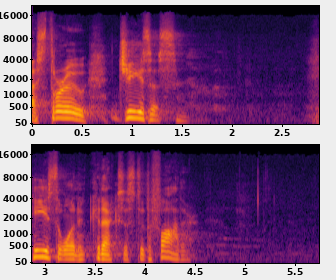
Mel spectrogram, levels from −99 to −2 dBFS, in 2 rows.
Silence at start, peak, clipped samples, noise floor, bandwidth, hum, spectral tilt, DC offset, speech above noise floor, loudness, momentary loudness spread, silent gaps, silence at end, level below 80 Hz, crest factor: 0 s; -6 dBFS; under 0.1%; -64 dBFS; 18 kHz; none; -4 dB/octave; under 0.1%; 38 dB; -26 LUFS; 14 LU; none; 1.3 s; -70 dBFS; 22 dB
